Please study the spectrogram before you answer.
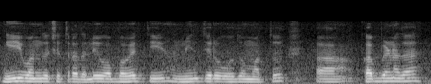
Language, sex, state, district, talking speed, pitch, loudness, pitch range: Kannada, male, Karnataka, Koppal, 140 wpm, 135 Hz, -15 LUFS, 130-140 Hz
